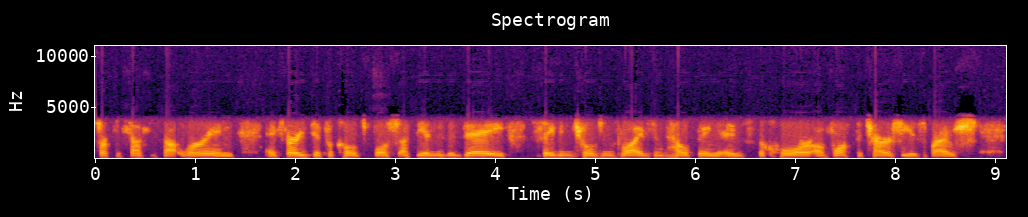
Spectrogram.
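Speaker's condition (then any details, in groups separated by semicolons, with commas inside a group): Cleft palate; congenital cleft palate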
